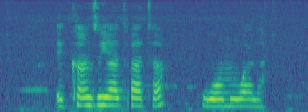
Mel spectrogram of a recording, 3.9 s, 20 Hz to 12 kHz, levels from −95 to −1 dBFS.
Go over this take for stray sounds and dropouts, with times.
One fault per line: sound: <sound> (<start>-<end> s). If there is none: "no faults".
sound: dropout (1.6-1.6 s)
